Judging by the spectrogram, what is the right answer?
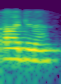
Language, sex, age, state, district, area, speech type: Kashmiri, male, 18-30, Jammu and Kashmir, Budgam, rural, conversation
